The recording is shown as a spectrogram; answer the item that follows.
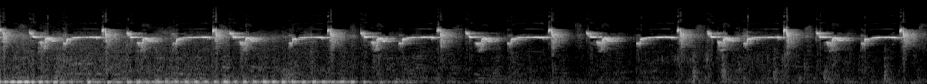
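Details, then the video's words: A prenjak wulung prinia gives sharp, high, chipping notes, two or three a second, in a steady run, used as a lure to make other prinias call; a low hum sounds underneath for the first few seconds. "Suara Prenjak Wulung"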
